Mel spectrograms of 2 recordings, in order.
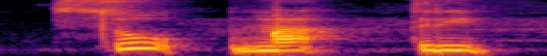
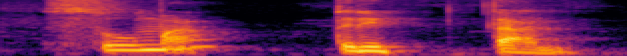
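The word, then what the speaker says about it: sumatriptán: Sumatriptal. Eso para pronunciarlo bien. Sumatriptan.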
